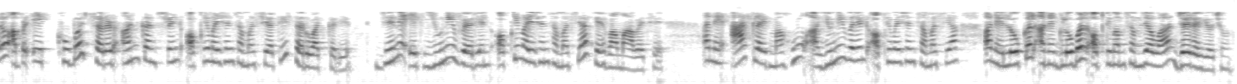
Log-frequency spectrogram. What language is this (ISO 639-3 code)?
guj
